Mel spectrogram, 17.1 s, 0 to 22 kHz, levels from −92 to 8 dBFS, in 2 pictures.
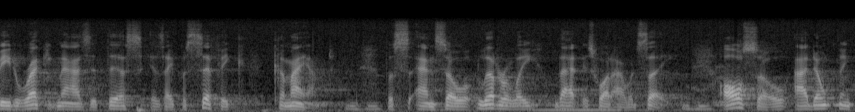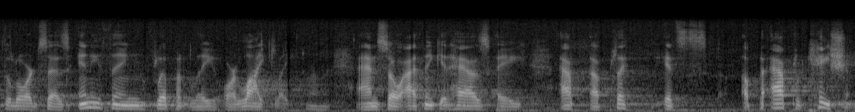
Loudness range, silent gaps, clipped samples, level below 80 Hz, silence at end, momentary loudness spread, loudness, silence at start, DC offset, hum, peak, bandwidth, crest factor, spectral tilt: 4 LU; none; under 0.1%; -58 dBFS; 0 s; 16 LU; -33 LUFS; 0 s; under 0.1%; none; -10 dBFS; 12 kHz; 22 dB; -5 dB/octave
